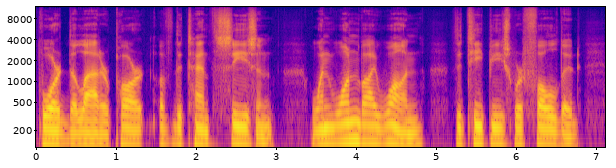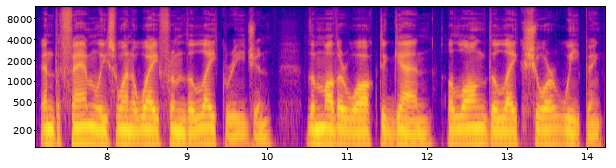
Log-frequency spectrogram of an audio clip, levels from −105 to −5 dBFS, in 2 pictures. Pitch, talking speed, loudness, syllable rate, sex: 100 Hz, 145 wpm, -18 LUFS, 4.3 syllables/s, male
